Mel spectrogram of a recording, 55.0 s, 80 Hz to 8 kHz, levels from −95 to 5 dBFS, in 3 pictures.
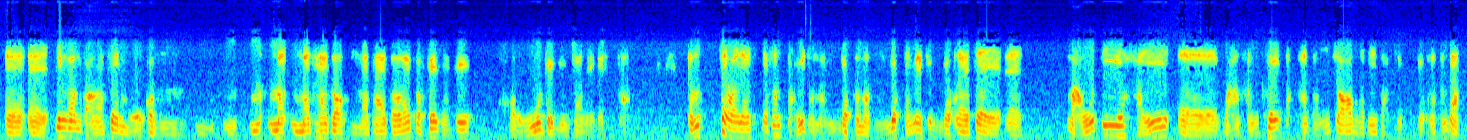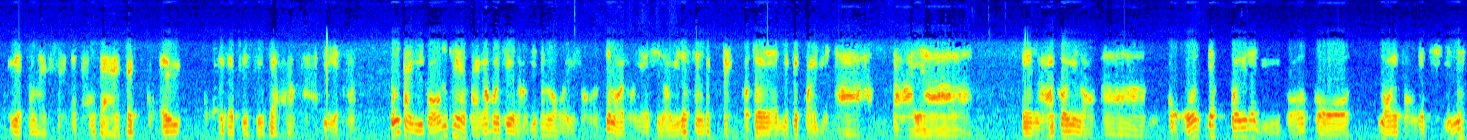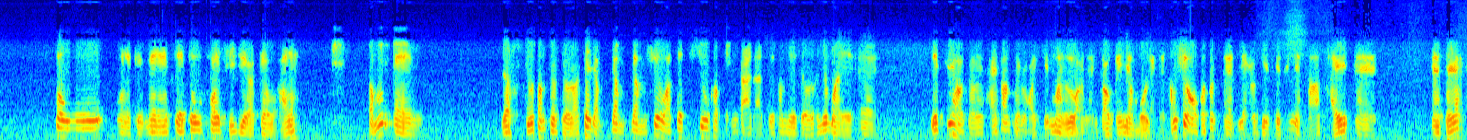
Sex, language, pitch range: male, Chinese, 95-135 Hz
